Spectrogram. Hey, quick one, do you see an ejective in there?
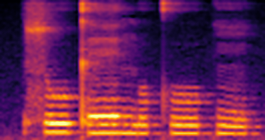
yes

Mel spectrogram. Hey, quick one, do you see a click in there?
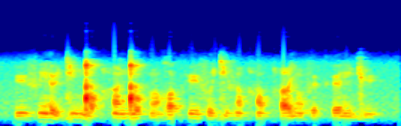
yes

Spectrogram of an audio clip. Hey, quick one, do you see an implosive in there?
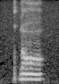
yes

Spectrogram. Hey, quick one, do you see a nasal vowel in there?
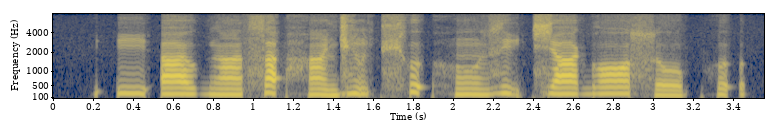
yes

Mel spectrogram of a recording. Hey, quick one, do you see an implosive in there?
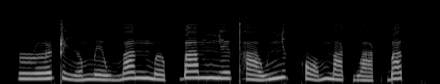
yes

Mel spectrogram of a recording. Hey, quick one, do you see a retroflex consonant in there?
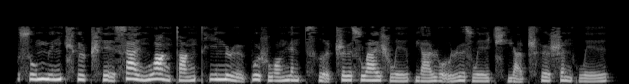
yes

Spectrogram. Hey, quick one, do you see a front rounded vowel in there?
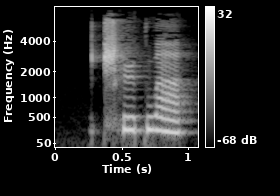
no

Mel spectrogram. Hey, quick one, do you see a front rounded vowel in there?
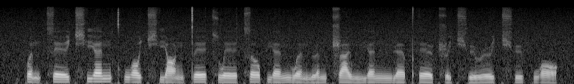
yes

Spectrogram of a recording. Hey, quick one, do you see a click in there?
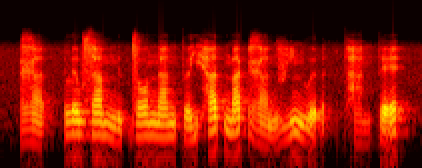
no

